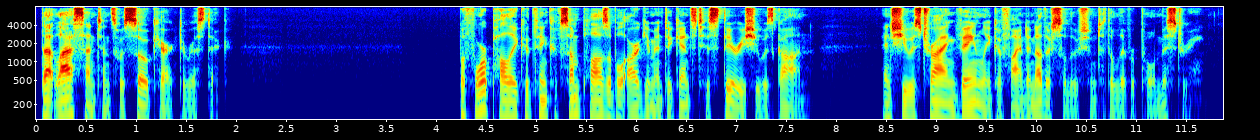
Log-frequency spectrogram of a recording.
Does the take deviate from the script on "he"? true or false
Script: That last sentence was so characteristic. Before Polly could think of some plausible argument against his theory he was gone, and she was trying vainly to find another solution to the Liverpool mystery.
true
